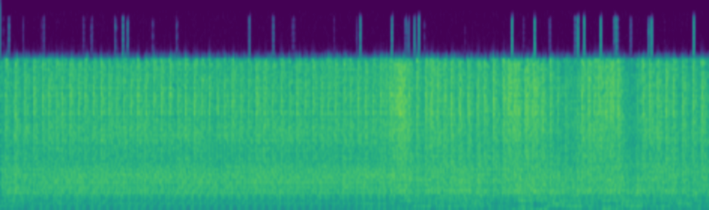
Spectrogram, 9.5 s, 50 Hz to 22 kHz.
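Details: 1986 Kawasaki KX125 two-stroke with a still-leaking carburetor needle and seat: the engine holds revs, then the pitch sags and bogs badly at full throttle. The owner suspected the power valves.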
